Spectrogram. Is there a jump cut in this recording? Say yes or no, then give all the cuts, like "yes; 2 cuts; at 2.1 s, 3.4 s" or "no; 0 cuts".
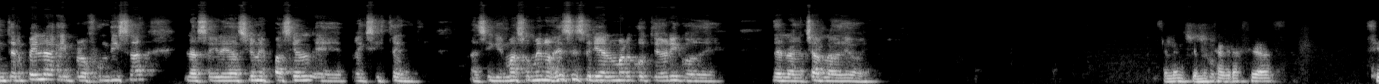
no; 0 cuts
